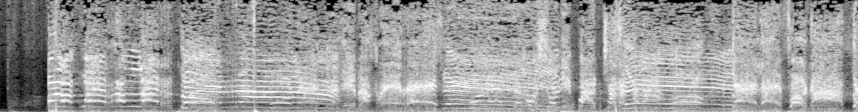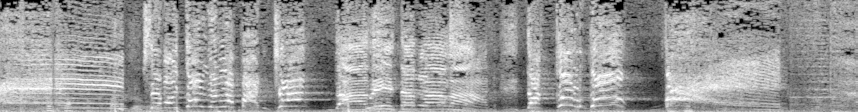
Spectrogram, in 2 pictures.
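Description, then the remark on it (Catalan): A crowd of voices shouting and yelling loudly and almost without pause in a television advert for cosmetic products, overlapping cries rising and falling over a faint steady hum, energetic throughout. “Però què són aquests crits?”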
